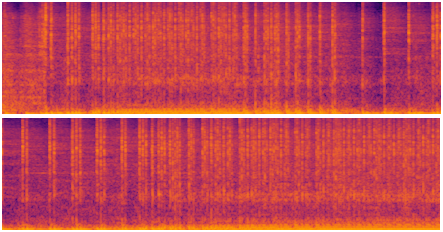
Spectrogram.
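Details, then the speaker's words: Scratch-built Jaguar D-Type replica with a homemade exhaust, recorded without its built-in silencers: very loud, raw bark with sharp cracks and pops as revs rise and fall. Fitting the silencers removes the cracking. "I'm going to show you a recording of This exhaust system without the built-in silencers and then one with so that we can hear what kind of a difference it makes"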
